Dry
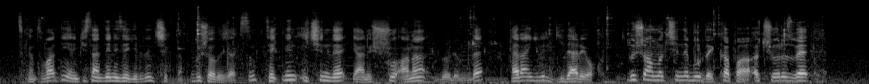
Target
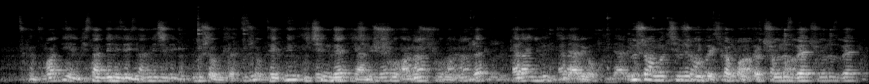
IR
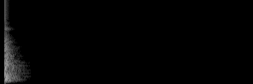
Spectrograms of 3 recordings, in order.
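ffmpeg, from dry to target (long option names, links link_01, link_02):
-filter_complex "[0:a]equalizer=frequency=380:width=4.3:gain=-4.5,aecho=1:1:456:0.422[link_01];[1:a]atrim=start_sample=2205[link_02];[link_01][link_02]afir=irnorm=-1:irlink=0,volume=-10dB"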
